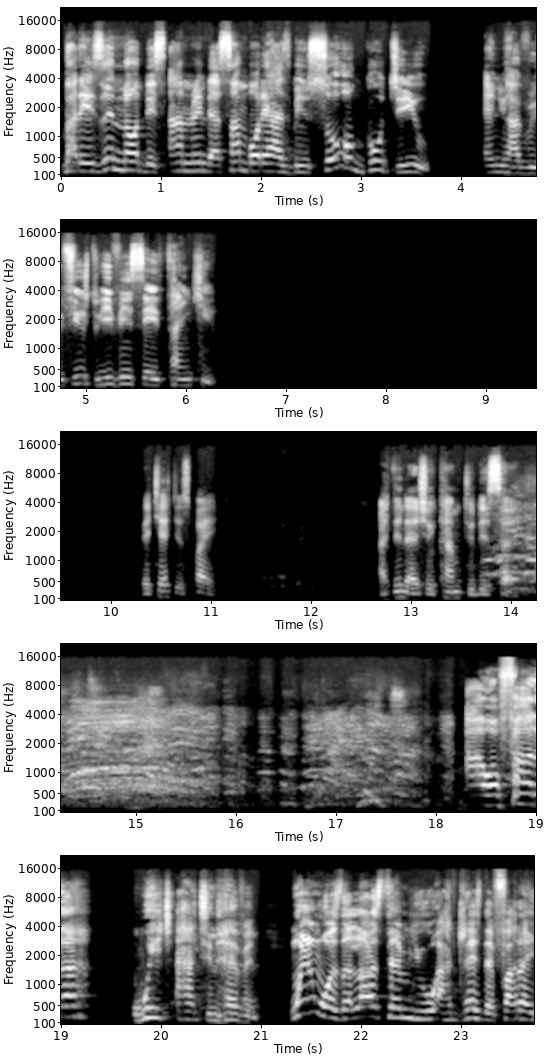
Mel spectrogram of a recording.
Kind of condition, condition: setting, large echoing room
